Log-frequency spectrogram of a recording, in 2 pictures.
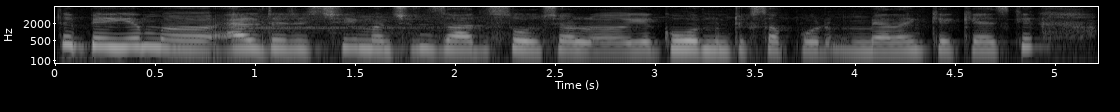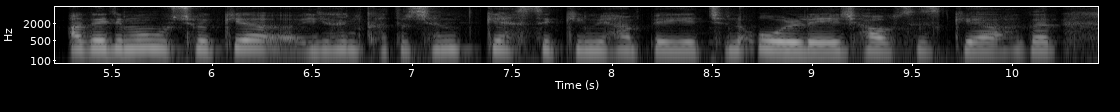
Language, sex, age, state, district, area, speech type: Kashmiri, female, 18-30, Jammu and Kashmir, Anantnag, rural, spontaneous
